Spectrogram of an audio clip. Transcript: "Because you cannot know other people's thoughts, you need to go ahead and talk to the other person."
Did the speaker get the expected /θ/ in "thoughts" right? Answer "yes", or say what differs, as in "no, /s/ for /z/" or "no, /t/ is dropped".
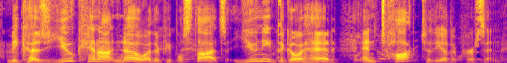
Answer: yes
